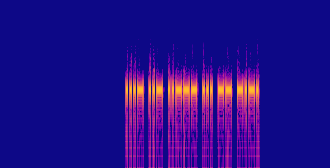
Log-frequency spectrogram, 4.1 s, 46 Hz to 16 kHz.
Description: Morse code, heard as a keyed tone, about 53 wpm, 700 Hz. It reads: VU2SMC
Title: DXCC-100 Call Signs - 6 Characters - 50wpm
